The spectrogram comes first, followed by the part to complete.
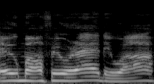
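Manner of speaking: high, loud Welsh accent. Contrasting how people in wales would say it, in a welsh accent. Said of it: "Whereas in Wales, we'd simply say".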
